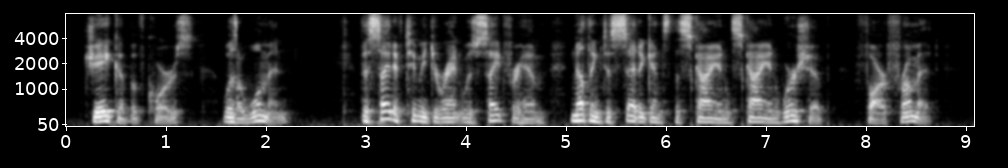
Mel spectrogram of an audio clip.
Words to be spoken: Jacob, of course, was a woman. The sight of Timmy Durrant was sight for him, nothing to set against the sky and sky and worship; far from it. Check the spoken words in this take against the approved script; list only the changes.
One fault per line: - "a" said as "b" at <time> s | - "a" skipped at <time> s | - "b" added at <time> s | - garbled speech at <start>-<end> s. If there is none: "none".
none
